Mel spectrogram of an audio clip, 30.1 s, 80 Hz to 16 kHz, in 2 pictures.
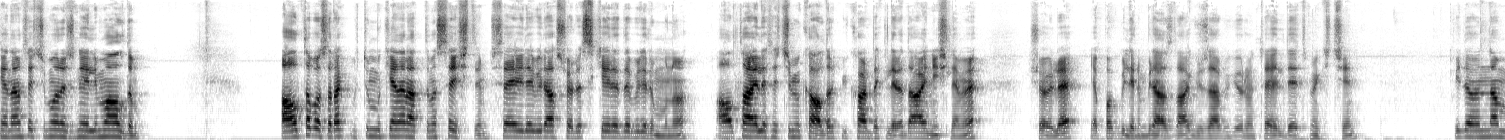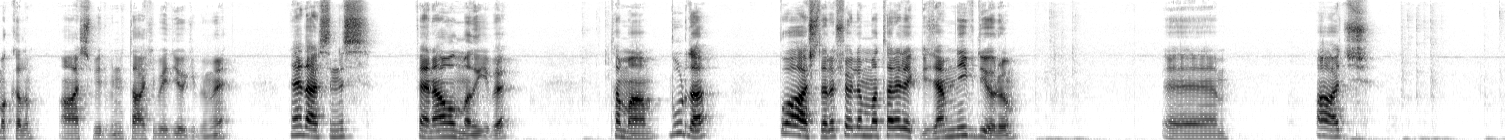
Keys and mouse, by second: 0.4 click, 0.8 shift+click, 1.6 click, 2.9 alt+click, 4.3 s, 7.2 alt+a, 8.0 alt+click, 8.5 s, 9.9-10.8 drag, 10.9 alt+a, 11.8 drag, 12.1 s, 12.9 alt+a, 13.8 s, 14.7 KP_1, 15.7 middle click, 16.1 Tab, 16.4-20.1 middle drag, 20.8 Tab, 21.0 ctrl+z, 21.0 alt+a, 22.2 drag, 23.1 click, 25.0-30.1 drag, 29.2 BackSpace, 29.3 BackSpace.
